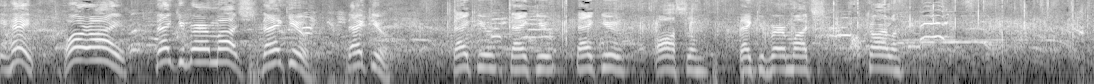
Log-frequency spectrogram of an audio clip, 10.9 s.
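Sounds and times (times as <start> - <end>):
speech: 0.0 - 9.2
crowd cheering: 0.0 - 10.9
audience applause: 3.6 - 10.9.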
